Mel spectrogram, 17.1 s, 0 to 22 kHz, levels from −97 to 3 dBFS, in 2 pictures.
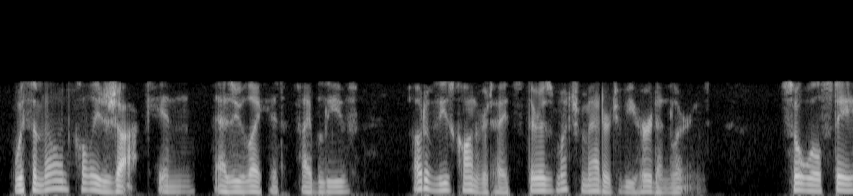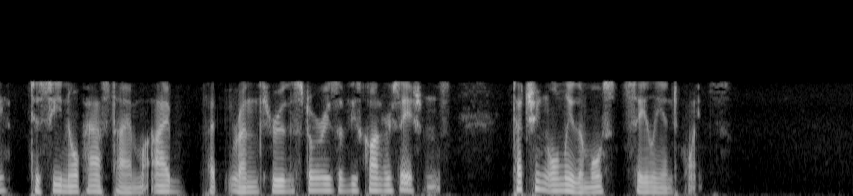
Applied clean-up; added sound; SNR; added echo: neural separator model SepFormer WHAM!.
